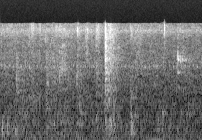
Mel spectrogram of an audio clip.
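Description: Near silence, with a few faint, scattered ticks of trading cards being handled and laid on a tabletop.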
